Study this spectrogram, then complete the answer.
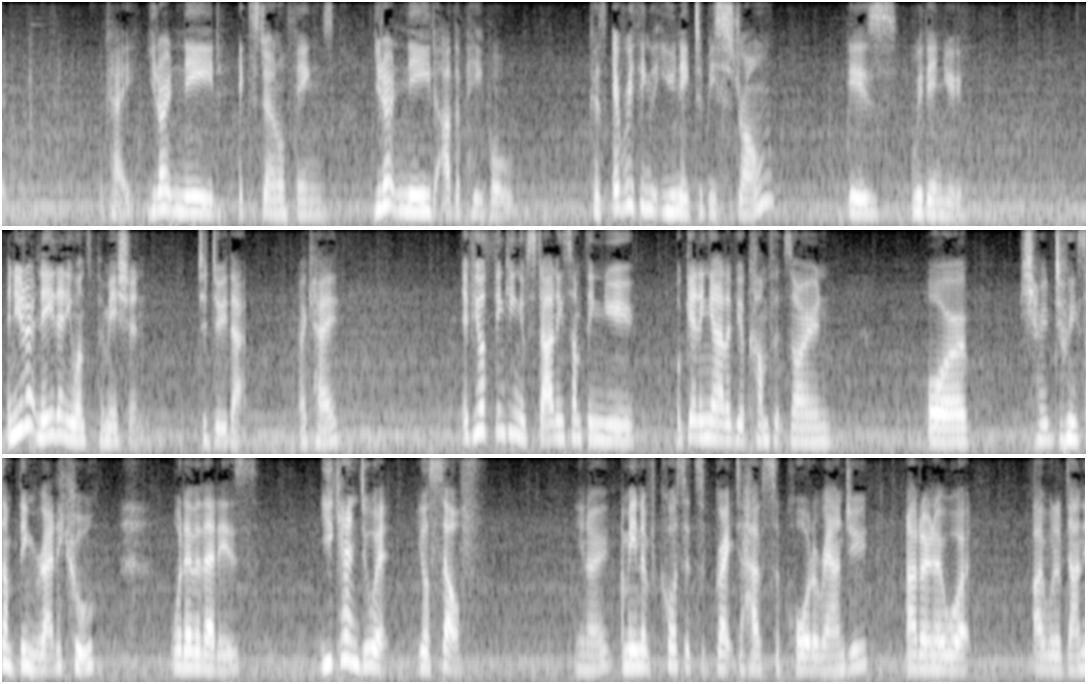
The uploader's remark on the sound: recorded from my RV during our road trip back to LA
